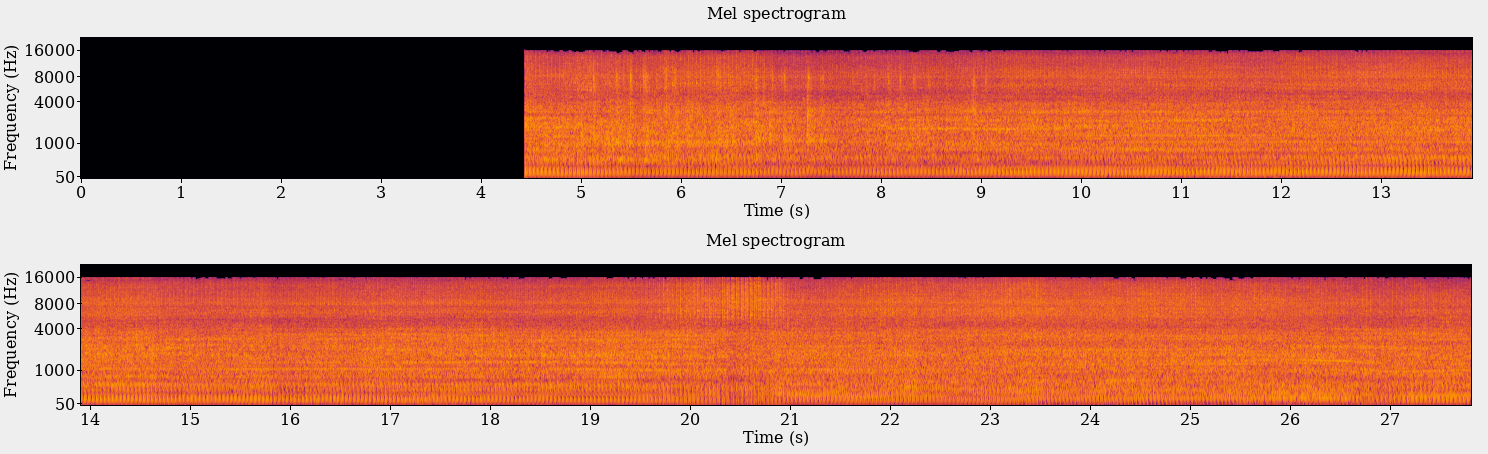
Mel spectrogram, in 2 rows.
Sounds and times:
Lawn mower: 0:04.4 - 0:27.8
Power tool: 0:04.5 - 0:27.8.

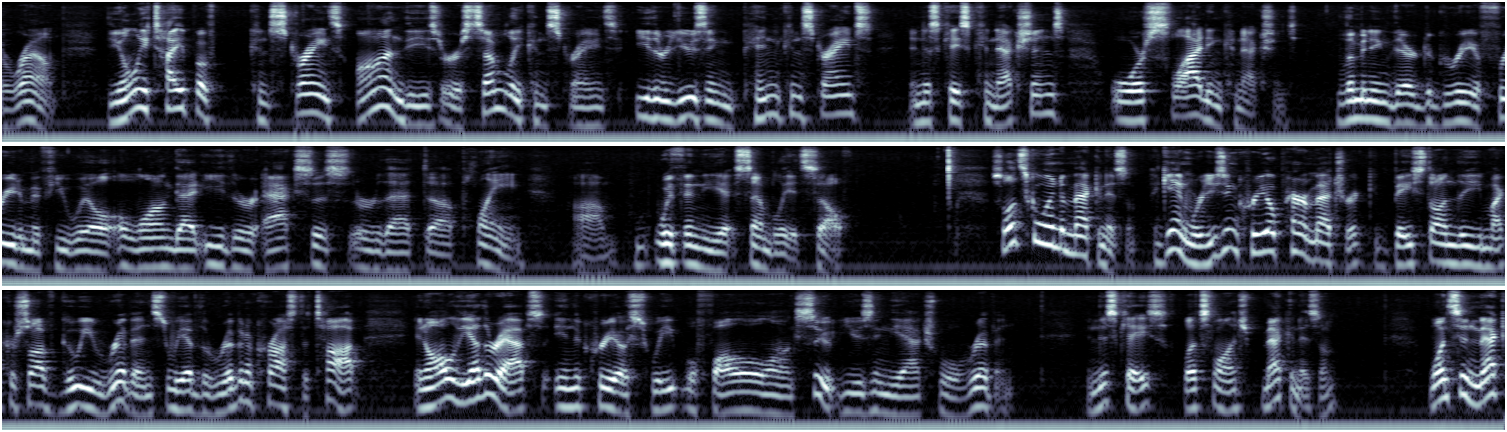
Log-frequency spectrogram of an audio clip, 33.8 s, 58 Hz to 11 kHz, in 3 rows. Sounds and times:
Speech: 0:00.0 - 0:17.7, 0:18.7 - 0:32.6, 0:33.2 - 0:33.8.

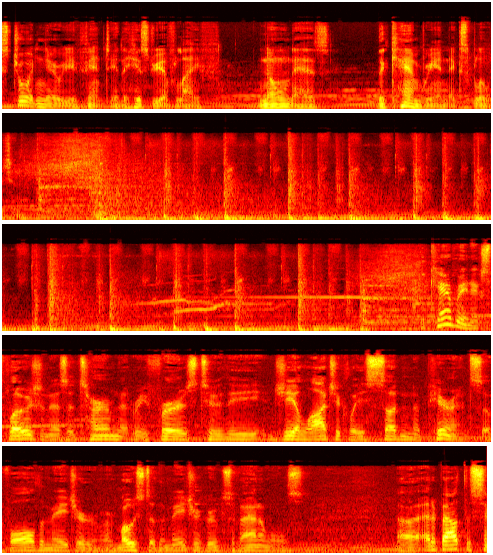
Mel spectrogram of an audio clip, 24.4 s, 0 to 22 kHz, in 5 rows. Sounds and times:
Speech: 0:00.0 - 0:05.2, 0:14.1 - 0:22.6, 0:23.5 - 0:24.4
Music: 0:00.0 - 0:24.4.

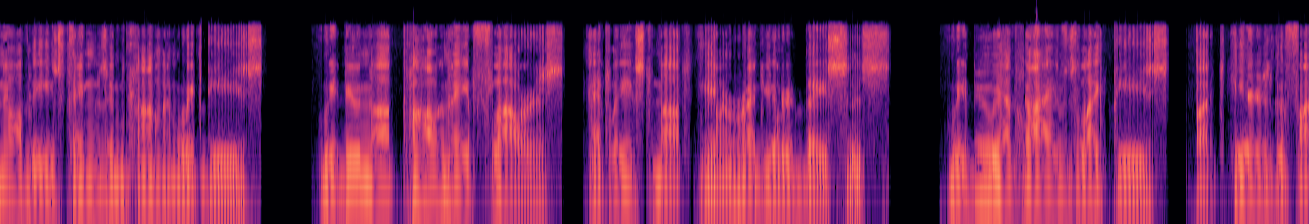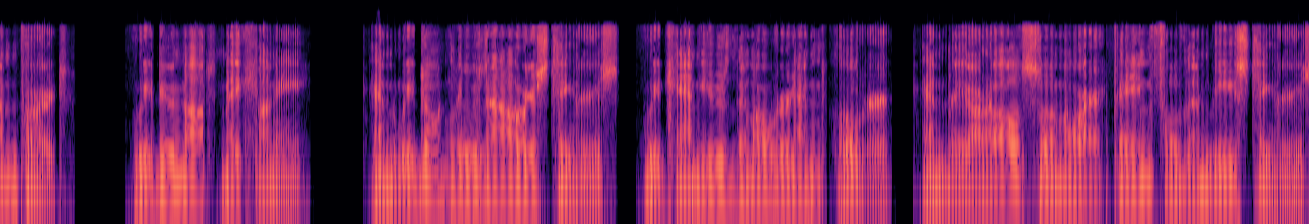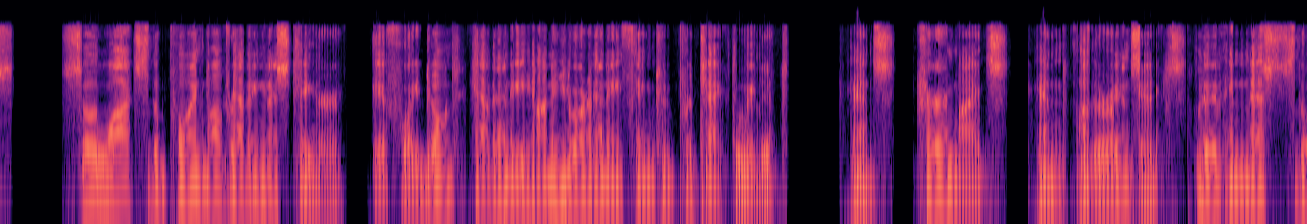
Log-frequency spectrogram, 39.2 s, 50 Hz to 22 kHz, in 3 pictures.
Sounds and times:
Speech synthesizer: 0:00.0 - 0:16.2, 0:16.8 - 0:39.2.

